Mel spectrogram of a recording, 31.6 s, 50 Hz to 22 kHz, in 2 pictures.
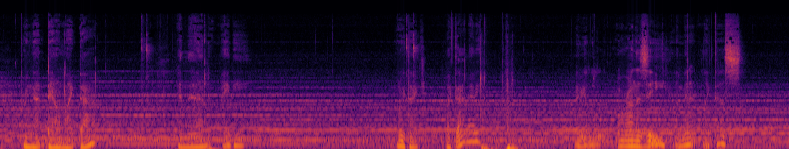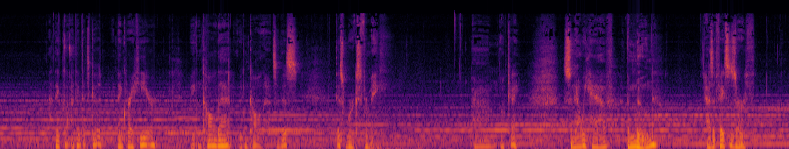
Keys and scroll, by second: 4.1 r, 9.7 r.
